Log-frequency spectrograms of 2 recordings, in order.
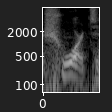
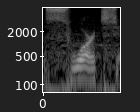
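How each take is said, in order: First: The name begins with an 'sh' sound. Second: The name begins with a plain 's' sound. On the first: The speaker calls it wrong. "it's not Schwartz" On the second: The speaker calls it right. "it's Swartz, S W A R T S"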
